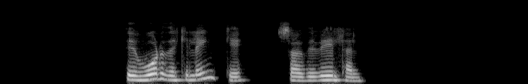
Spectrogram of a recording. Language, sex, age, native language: Icelandic, female, 40-49, Icelandic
